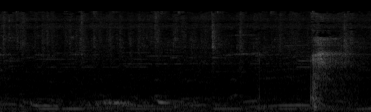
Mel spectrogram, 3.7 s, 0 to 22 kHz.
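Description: Racing pigeons cooing at a loft as a young bird lands after a 105 km training toss in Lupao, Nueva Ecija: soft, low repeated coos overlapping steadily, near and moderate, with a brief flutter of wings late on.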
